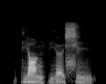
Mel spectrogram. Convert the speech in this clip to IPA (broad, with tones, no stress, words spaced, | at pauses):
pjɑ˥˩ŋpjɛ̰˨˩ ɕi˥˩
